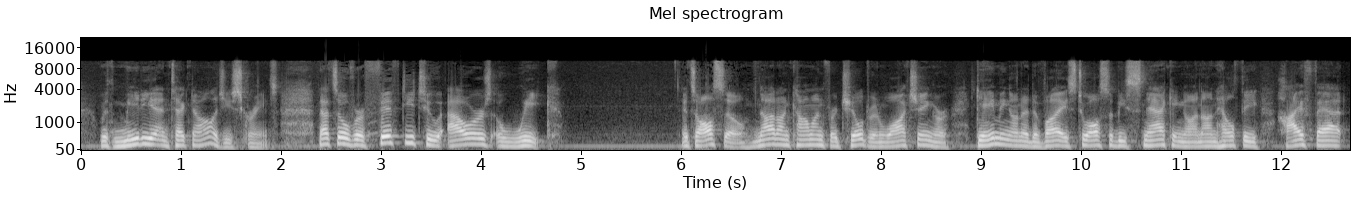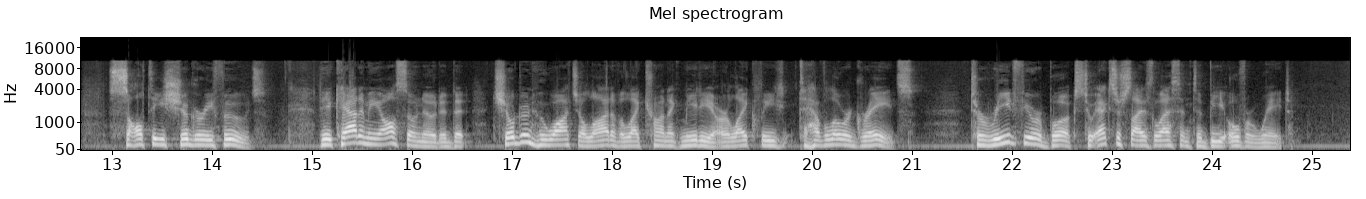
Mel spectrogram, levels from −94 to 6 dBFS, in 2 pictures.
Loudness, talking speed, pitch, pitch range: -14 LUFS, 150 wpm, 135 Hz, 120-155 Hz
